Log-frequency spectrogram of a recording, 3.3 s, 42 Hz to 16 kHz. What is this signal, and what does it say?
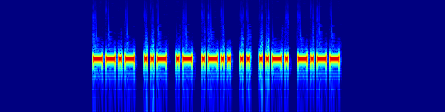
Morse code, heard as a keyed tone, about 51 wpm, 700 Hz. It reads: QUALIFY
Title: Seven Letter Words - 50wpm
